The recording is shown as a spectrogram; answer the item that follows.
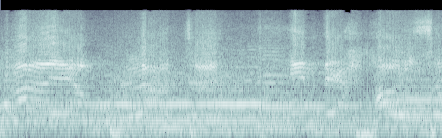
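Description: Loud worship music of long held chords, with voices praying and calling out over it.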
